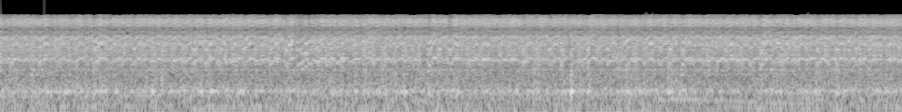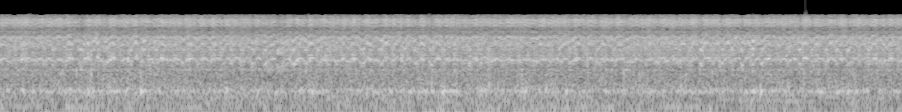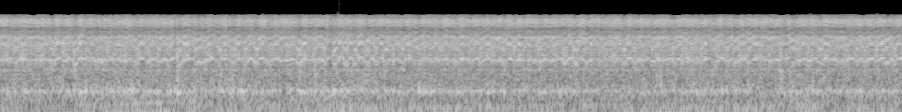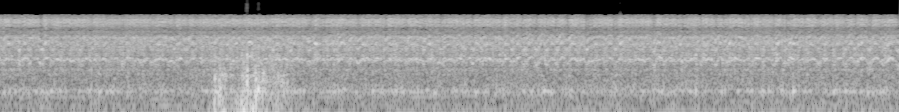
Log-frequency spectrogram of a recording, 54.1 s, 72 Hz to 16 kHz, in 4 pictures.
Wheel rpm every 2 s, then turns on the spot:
230, 230, 220, 240, 240, 230, 240, 230, 230, 230, 230, 230, 230, 230, 230, 230, 230, 240, 240, 230, 230, 230, 230, 230, 230, 230, 230.
none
